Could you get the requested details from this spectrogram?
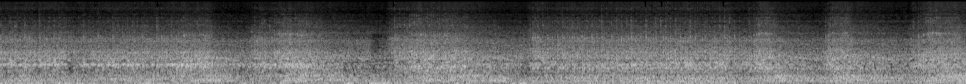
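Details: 2004 Freightliner Columbia diesel truck after starter solenoid repair, started with starting fluid while water still cold: steady low diesel clatter at an even idle with no knocks or misses; sounds good, normal idle.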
